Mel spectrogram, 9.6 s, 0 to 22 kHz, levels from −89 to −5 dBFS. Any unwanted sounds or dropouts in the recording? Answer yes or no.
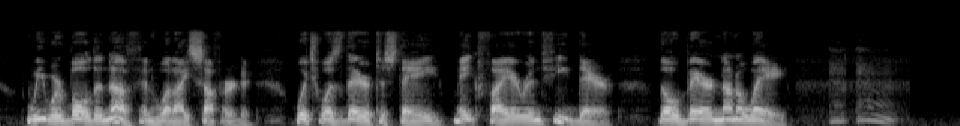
yes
